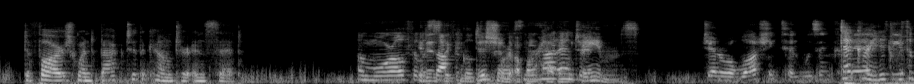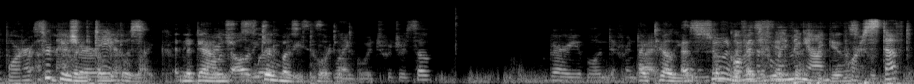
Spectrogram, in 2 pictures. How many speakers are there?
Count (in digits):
5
